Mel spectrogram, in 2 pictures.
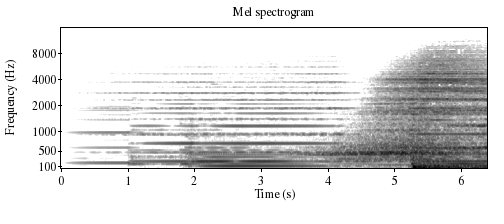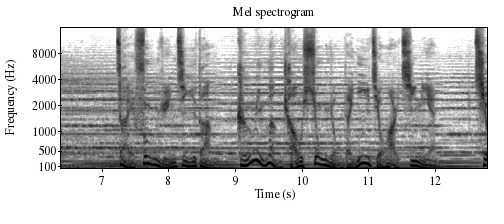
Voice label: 男 革命专题; 武曲宫

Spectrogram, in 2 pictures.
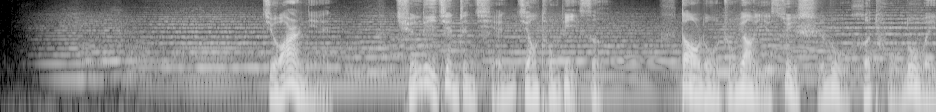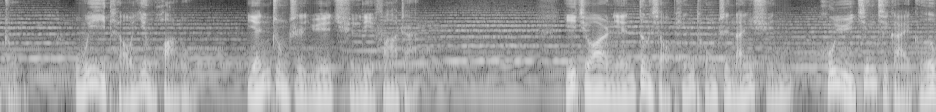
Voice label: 男 纪录片风格

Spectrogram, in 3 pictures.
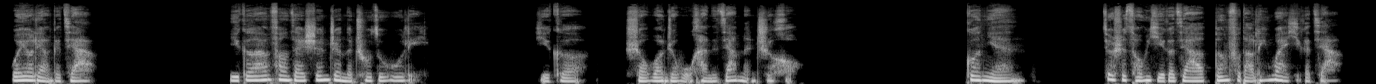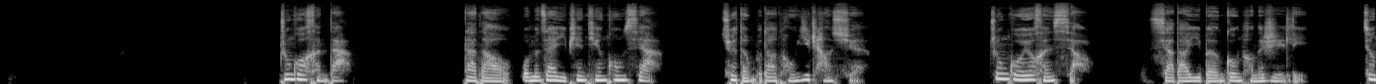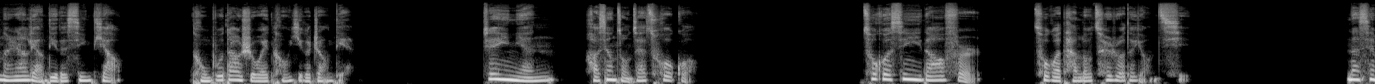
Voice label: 女 讲述; 华润

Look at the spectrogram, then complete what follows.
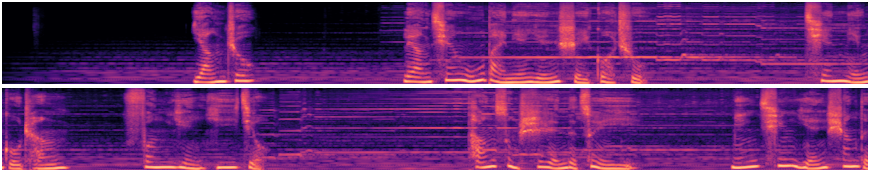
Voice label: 女 纪录片; 扬州

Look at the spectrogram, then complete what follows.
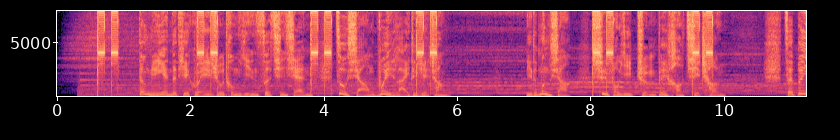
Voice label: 男 年轻宣传

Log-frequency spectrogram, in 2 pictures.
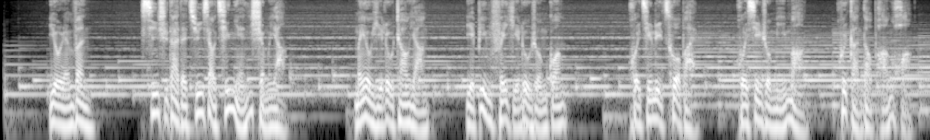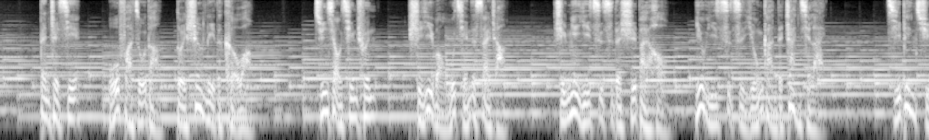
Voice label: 男 学校 青春感; 中国空军军校

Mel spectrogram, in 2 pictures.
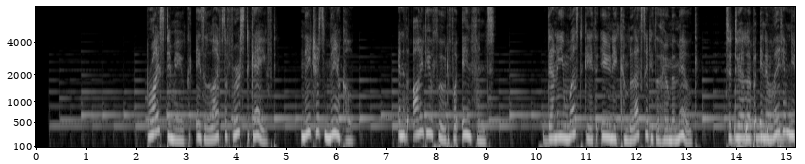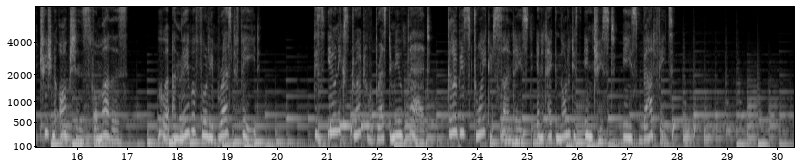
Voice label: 女 英文宣传片; Danone

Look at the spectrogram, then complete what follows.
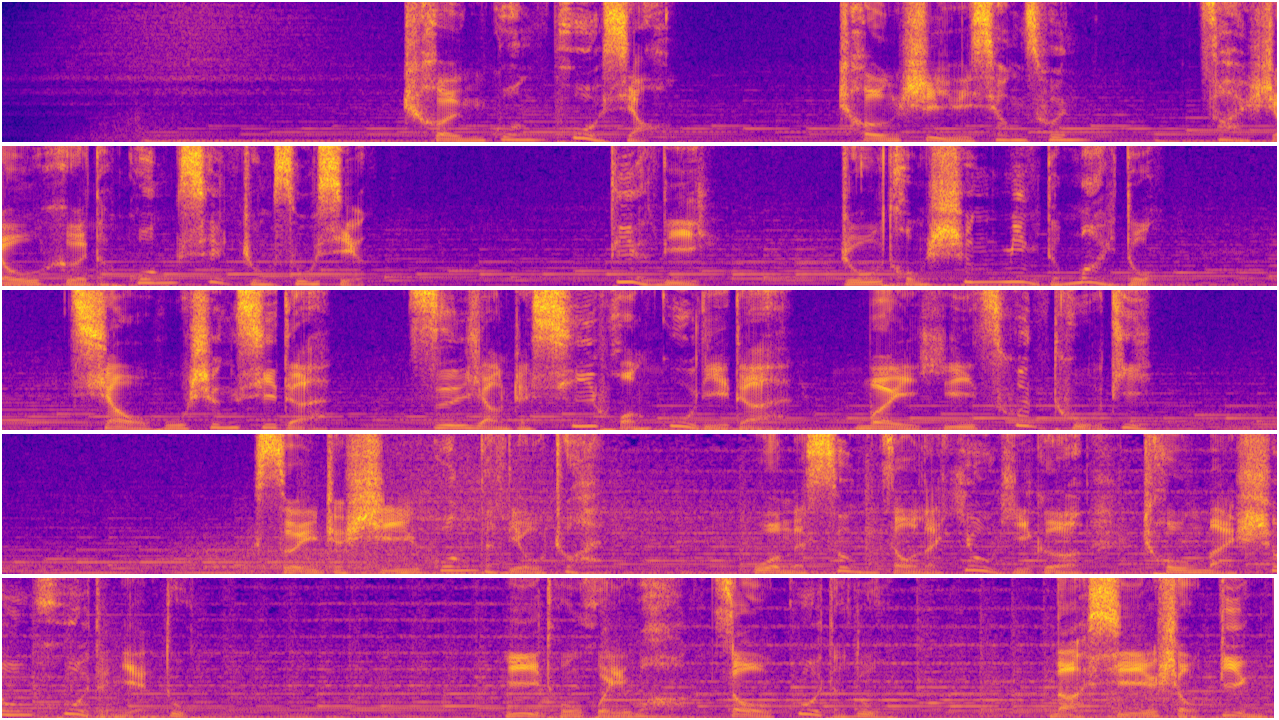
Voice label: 男 党政

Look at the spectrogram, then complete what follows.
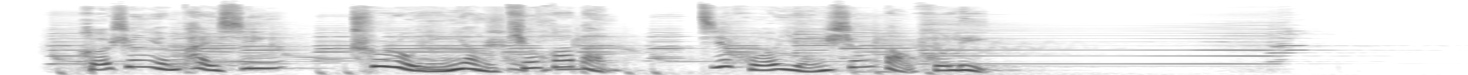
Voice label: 女 广告

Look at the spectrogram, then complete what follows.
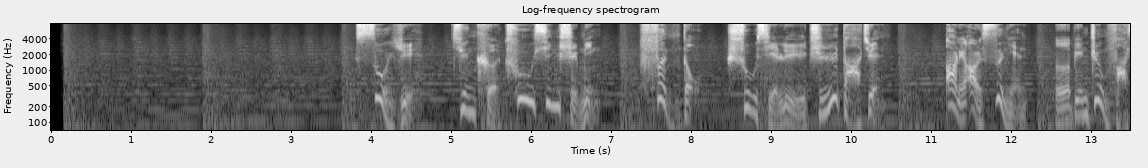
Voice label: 男 政府 激昂; 峨边政法

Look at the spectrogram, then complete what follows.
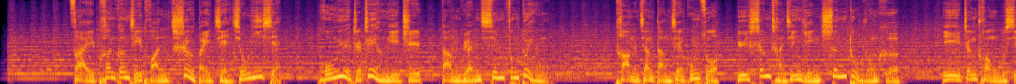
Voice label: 男 专题片; 攀钢集团

